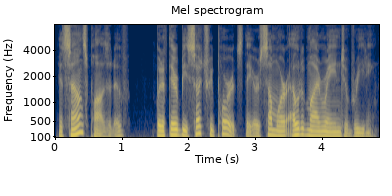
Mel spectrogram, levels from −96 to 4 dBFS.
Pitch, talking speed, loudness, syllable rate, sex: 125 Hz, 220 wpm, -17 LUFS, 6.6 syllables/s, male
